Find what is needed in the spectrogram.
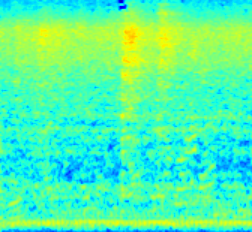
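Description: A steady, low engine-like hum runs throughout under a constant background hiss.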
